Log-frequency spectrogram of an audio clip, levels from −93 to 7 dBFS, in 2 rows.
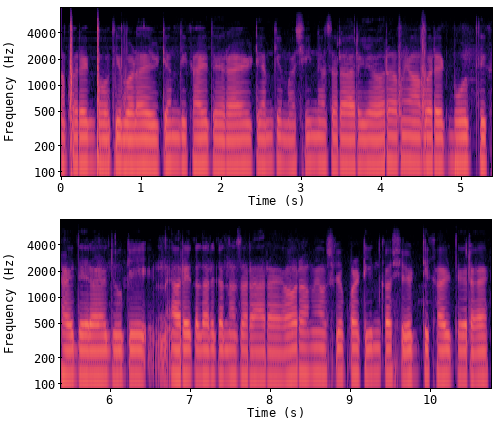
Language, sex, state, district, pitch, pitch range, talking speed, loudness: Hindi, male, Chhattisgarh, Balrampur, 120 Hz, 120-125 Hz, 260 wpm, -30 LUFS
